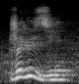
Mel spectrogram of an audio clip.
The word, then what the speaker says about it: жалюзи: то просто по привычке жалюзи слова французская поэтому сохраняется но норма французского языка соударения падают на последний слог завидно здесь 99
